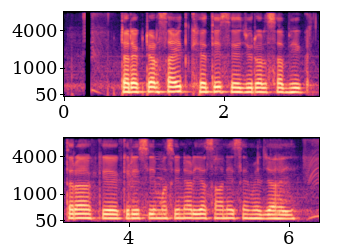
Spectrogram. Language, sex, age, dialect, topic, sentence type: Magahi, male, 41-45, Southern, agriculture, statement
